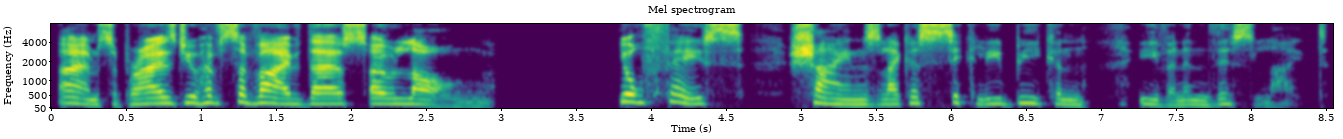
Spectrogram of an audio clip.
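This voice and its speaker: A ruthless dark elf noblewoman from a fantasy video game. Her low voice moves slowly and deliberately, swinging widely in pitch. She is imperious and sardonic, with formal diction and cool menace. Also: expressive, no room sound, studio quality. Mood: dry, haughty. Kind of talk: video game character voice acting.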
